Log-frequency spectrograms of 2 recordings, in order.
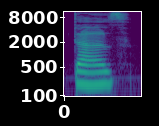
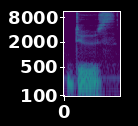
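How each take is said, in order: First: The vowel is short, like in 'up'. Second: The vowel is long, like in 'do'. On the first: The speaker calls it right. "Notice the pronunciation does" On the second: The speaker calls it wrong. "not do's"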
